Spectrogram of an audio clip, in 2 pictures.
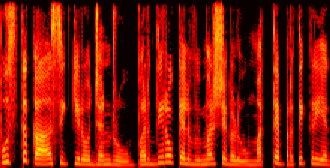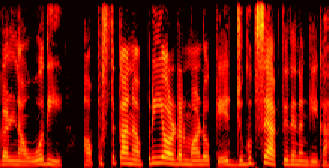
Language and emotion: Kannada, disgusted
